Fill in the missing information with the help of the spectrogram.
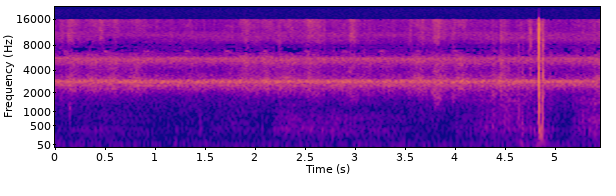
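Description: Crickets chirping in a steady, continuous high-pitched chorus, with a single sharp click near the end.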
